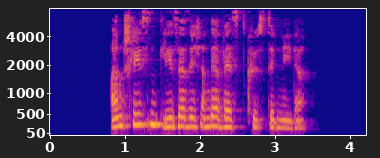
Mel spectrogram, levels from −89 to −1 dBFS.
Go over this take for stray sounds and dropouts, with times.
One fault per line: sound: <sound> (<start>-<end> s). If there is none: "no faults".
no faults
